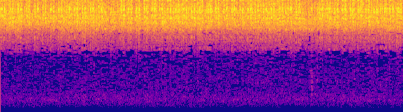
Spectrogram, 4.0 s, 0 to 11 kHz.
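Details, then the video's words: Crickets, mostly males, chirp by scraping serrated wing veins together. A short run of seamless, piercing high trilling with a soft rapid pulse, and a quiet hiss beneath. "Most relaxing cricket sound for 8 hours"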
